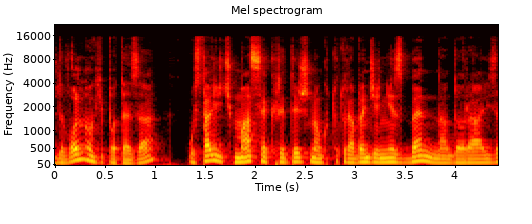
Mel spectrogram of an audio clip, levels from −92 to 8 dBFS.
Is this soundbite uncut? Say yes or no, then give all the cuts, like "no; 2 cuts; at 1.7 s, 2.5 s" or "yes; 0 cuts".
yes; 0 cuts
